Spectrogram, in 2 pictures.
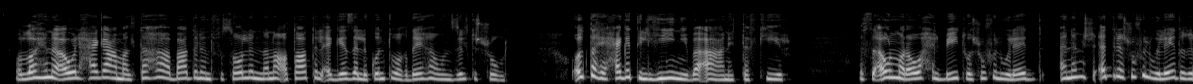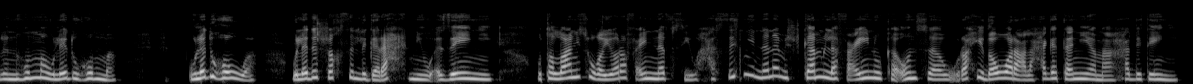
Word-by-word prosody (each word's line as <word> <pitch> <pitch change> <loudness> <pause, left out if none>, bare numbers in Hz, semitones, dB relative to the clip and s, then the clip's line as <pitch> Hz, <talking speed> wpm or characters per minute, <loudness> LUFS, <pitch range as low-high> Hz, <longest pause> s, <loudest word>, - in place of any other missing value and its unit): والله 280 +7 +3
أنا 325 -2 +6
أوّل 270 +4 +4
حاجة 300 +4 -2
عملتها 290 +2 0
بعد 275 +2 -2
الانفصال 265 +1 -1
إن 270 -3 +2
أنا 270 +2 0
قطعت 280 +5 -1
الأجازة 250 0 0
اللي 245 -3 0
كنت 255 +4 -2
واخداها 250 +3 -1
ونزلت 240 +2 -4
الشغل، 230 -4 -7 0.7
قُلت 335 +5 +2
أهي 310 -9 +5
حاجة 290 +5 +2
تلهيني 265 -2 +4
بقى 240 0 0
عن 220 - -1
التفكير، 225 +2 -4 0.7
بس 255 - -3
أوّل 315 +2 +4
ما 305 - +5
أروّح 265 +5 +3
البيت 260 +1 -1
وأشوف 275 +5 -4
الولاد، 245 -2 0 0.2
أنا 295 +4 +4
مش 340 -2 -4
قادرة 365 +3 -1
أشوف 350 +3 -2
الولاد 280 -3 +2
غير 255 -2 0
إن 235 -1 +2
هُم 280 +6 +1
ولاده 265 -1 +2
هُم 235 -4 0 0.7
ولاده 300 +9 +4
هو، 270 -9 +1 0.4
ولاد 255 +5 +3
الشخص 315 0 -4
اللي 260 -4 0
جرحني 225 +2 -2
وأذاني، 240 +2 +2 0.4
وطلعني 275 +6 +2
صغيّرة 265 -5 -1
في 305 - -13
عين 265 +2 +1
نفْسي، 255 -4 -4
وحسّسني 345 - -8
إن 315 - -1
أنا 375 +4 -1
مش 305 -5 -6
كاملة 310 -2 +1
في 260 - -11
عينه 285 +4 +1
كأنثى، 265 0 -2
وراح 230 +7 -5
يدوّر 275 0 +3
على 215 -2 -3
حاجة 260 +5 -4
تانية 255 -2 0
مع 205 -2 -6
حد 240 +3 -7
تاني، 230 -4 -3
260 Hz, 170 wpm, -23 LUFS, 235-290 Hz, 0.7 s, أنا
